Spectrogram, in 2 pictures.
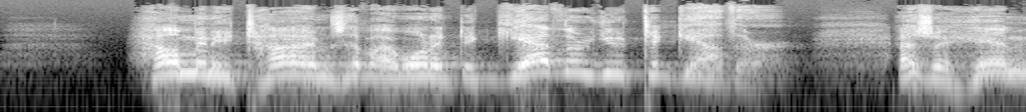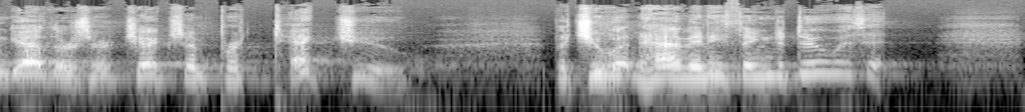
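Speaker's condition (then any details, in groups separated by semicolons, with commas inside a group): Hoarseness after vocal cord surgery; post-operative check on Monday good, vocal cords look straight, hoarseness remains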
